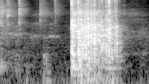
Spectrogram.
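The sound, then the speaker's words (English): A couple of faint light clicks, then two dice tumble with a loud rattling clatter lasting about half a second before settling into quiet, showing a total of four. “Two dice. Two dice, yep.”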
